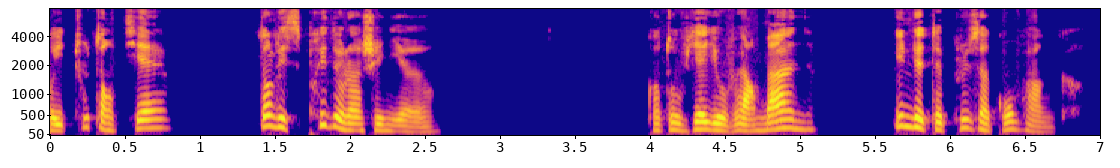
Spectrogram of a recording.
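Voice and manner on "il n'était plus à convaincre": ordinary delivery, nothing marked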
